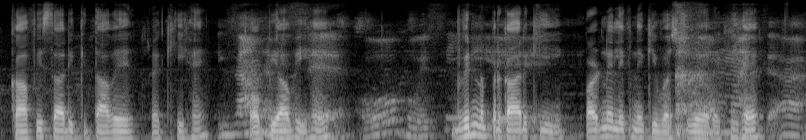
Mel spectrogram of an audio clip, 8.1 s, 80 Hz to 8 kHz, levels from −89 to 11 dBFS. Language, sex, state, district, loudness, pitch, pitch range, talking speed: Hindi, male, Bihar, Patna, -21 LUFS, 115 Hz, 105-135 Hz, 125 wpm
